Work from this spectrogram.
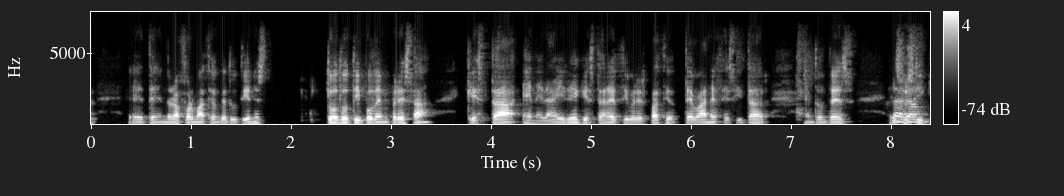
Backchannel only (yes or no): yes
